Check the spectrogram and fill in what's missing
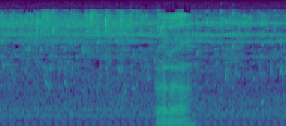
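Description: An aquarium filter keeps up a soft, steady trickle and hiss of running water in the background, briefly covered by a spoken word partway through.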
